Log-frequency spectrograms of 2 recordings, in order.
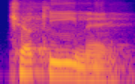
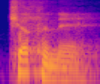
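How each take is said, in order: First: The second syllable has a long E sound. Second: The second syllable has a short vowel sound. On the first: This is how learners and some native speakers say it. "The second syllable in the future tends to get a longer sound, a long E sound" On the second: This is how people familiar with the language say it. "People familiar with the language tend to shorten it"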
